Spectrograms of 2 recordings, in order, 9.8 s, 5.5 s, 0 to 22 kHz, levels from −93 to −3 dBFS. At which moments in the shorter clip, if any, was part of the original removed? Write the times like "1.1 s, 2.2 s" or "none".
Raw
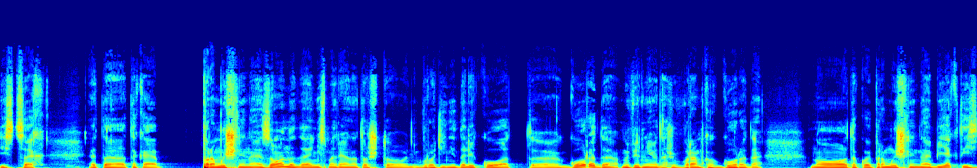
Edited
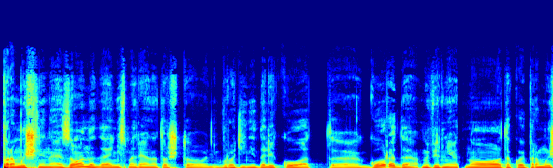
4.6 s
